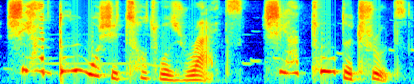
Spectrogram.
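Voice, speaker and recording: A woman's voice: very high-pitched, wildly swooping pitch, takes it slowly, a little mellow. A woman narrating a scripted dramatic tale as a storyteller.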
